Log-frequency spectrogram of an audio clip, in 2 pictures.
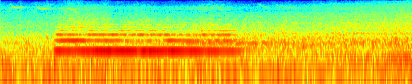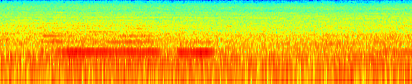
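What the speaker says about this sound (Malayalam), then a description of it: "ലോക്കൽ ട്രെയിനുള്ളത് കണ്ടോ ഒന്ന് രണ്ട് മൂന്ന് ട്രെയിൻ ഇത് മെയിൻ ട്രെയിനാണ് പോയത്" A Mumbai local commuter train rumbles past with a long, loud horn blast, then a second shorter horn call as the rolling clatter continues.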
